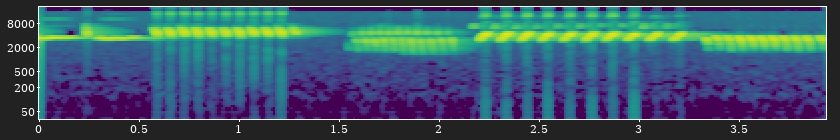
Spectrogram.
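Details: Canary song for tutoring young canaries: a thin steady whistle, then a quick high trill, a brief pause, a lower rolling buzz, and a long chain of rising chirps ending in a fast lower trill.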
